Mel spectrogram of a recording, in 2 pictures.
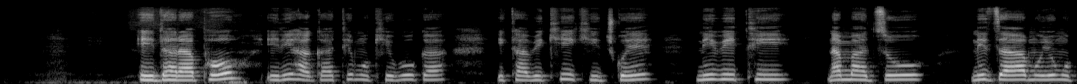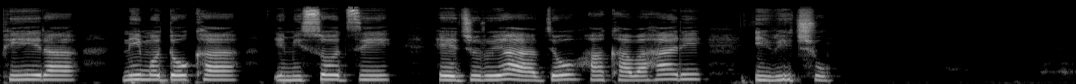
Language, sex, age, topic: Rundi, female, 25-35, education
